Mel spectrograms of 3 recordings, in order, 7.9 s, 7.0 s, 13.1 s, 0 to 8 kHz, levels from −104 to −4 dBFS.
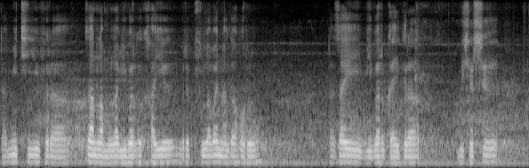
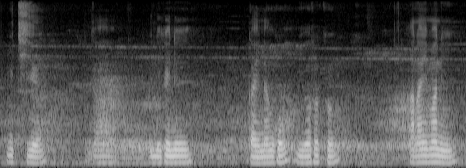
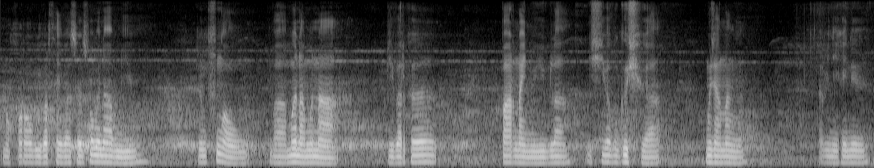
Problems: none marked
